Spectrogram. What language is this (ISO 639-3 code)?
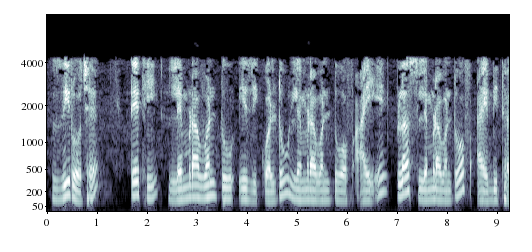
guj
